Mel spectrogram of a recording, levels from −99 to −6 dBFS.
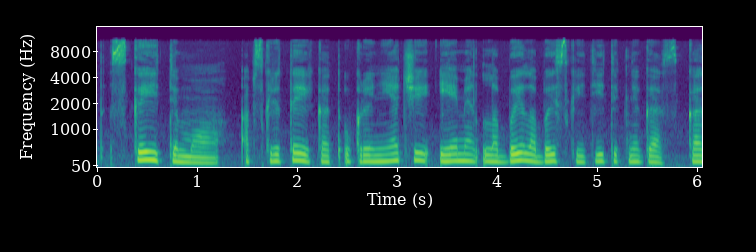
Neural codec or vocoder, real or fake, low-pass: none; real; 10.8 kHz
